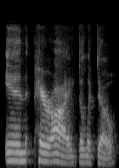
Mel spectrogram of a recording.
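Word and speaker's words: in pari delicto: or in perry delicto i also have heard it pronounced as in pair i delicto so it's kind of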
